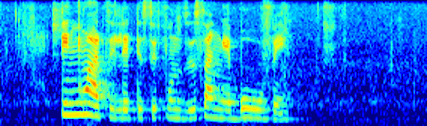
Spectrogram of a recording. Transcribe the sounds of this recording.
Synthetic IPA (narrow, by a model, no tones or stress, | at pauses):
tʼiŋ͡ǀwad̥d͡z̥ʱiletʼisifund͡zʱisaŋeɓuːvɛ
